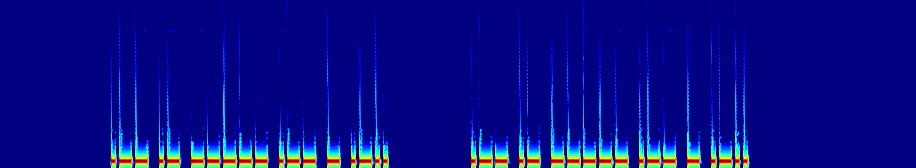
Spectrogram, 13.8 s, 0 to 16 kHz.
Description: Morse code, heard as a keyed tone, about 21 wpm, 700 Hz. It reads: WA0WTL WA0WTL
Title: USA Call Signs - 6 Characters - Repeated 2x - 20wpm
